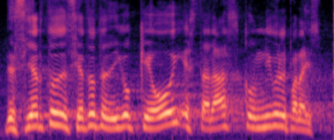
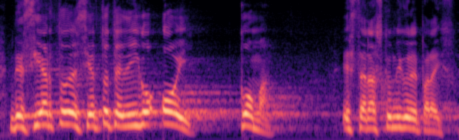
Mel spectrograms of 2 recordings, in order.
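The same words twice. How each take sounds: First: "hoy" opens the promise, pause before it; stress on hoy. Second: "hoy" ends the first clause, then "estarás conmigo" comes fast; comma after hoy. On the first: Teacher reads the verse to the class with "hoy" leading into "estarás". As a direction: read "De cierto te digo que hoy estarás" with "hoy" joined to "estarás". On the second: Teacher shows the Jehovah's Witness reading, with a comma after "hoy". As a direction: pause after "hoy" as if a comma stood there. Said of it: "Los testigos de Jehová hacen esto, le ponen una coma". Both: Shown as a demonstration.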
